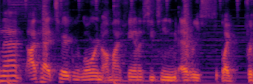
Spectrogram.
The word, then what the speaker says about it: McLaurin: McLaurin.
